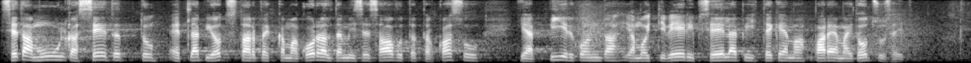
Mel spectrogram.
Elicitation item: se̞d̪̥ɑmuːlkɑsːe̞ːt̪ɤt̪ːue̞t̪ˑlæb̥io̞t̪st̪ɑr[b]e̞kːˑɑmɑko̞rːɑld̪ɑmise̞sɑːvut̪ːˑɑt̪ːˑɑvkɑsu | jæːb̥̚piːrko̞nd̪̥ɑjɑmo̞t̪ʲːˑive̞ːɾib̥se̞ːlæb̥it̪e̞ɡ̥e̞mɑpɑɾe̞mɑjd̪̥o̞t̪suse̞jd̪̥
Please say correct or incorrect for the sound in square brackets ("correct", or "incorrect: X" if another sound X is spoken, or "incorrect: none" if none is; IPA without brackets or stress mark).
correct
